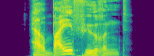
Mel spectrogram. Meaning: present participle of herbeiführen
- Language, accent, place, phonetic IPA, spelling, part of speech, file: German, Germany, Berlin, [hɛɐ̯ˈbaɪ̯ˌfyːʁənt], herbeiführend, verb, De-herbeiführend.ogg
